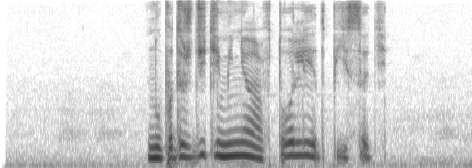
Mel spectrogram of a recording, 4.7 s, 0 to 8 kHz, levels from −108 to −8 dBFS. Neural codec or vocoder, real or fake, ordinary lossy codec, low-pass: none; real; none; none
